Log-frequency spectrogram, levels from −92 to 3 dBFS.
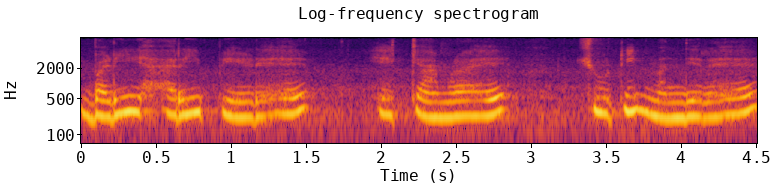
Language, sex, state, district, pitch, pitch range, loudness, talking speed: Hindi, female, Bihar, Vaishali, 255 Hz, 230-275 Hz, -14 LUFS, 135 wpm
